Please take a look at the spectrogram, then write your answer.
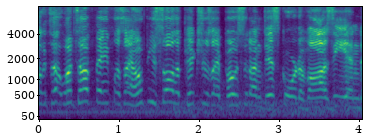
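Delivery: ordinary talk, nothing marked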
